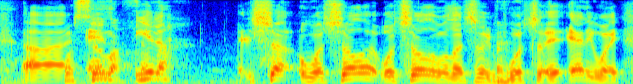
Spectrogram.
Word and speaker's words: Wasilla: And she also hired lobbyists to get $27 million in earmarks for Wallissa, if I think that's how you pronounce where she's from. Wasilla.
